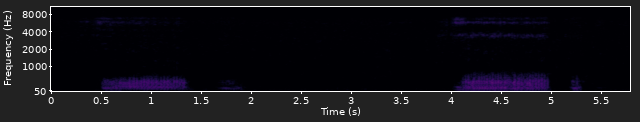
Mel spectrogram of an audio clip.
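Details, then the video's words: Sleeping English cocker spaniel snoring: two loud, low, grating inhalations about three seconds apart, each followed by a brief softer snuffle, in a quiet room. "Кокер храпит (английский кокер спаниель)"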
